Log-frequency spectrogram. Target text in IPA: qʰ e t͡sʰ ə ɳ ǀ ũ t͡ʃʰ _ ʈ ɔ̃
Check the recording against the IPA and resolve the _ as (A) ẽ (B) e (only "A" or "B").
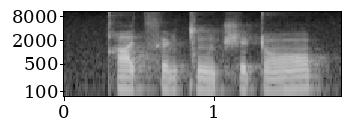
B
